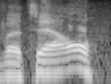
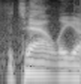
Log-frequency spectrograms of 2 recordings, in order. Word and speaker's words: Vitale: CJ LeVere going to get pinballed around there with Molyneux and Vattel. It's Vitali, I guess it is actually pronounced.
